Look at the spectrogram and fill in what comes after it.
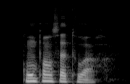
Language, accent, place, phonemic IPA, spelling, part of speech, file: French, France, Lyon, /kɔ̃.pɑ̃.sa.twaʁ/, compensatoire, adjective, LL-Q150 (fra)-compensatoire.wav
- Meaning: compensatory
